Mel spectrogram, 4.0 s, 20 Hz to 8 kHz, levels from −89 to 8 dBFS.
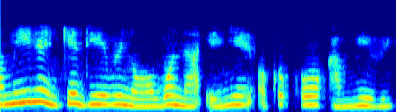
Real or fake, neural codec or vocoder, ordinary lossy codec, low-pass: fake; codec, 16 kHz, 4.8 kbps, FACodec; AAC, 16 kbps; 7.2 kHz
